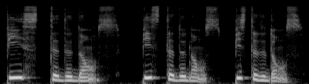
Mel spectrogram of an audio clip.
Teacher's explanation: Quand je parle vite, la difficulté est l'enchaînement des sons t, d.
